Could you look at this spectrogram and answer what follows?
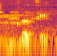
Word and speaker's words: Kripke: Is that how you pronounce his name? Kripke? Yes. Kripke.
